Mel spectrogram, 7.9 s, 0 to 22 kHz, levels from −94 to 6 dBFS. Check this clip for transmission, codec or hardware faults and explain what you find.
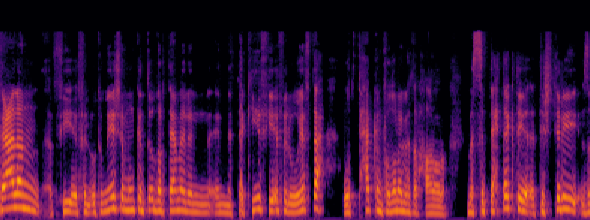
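Two repeated buffer faults occur in the speech, at 1.11 s and 3.21 s. Each time a 1.33 ms fragment, which fits a 64-sample buffer, plays three extra times because fresh audio arrived late. The repeats are so short that they sound like a click or brief buzz rather than a stutter.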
